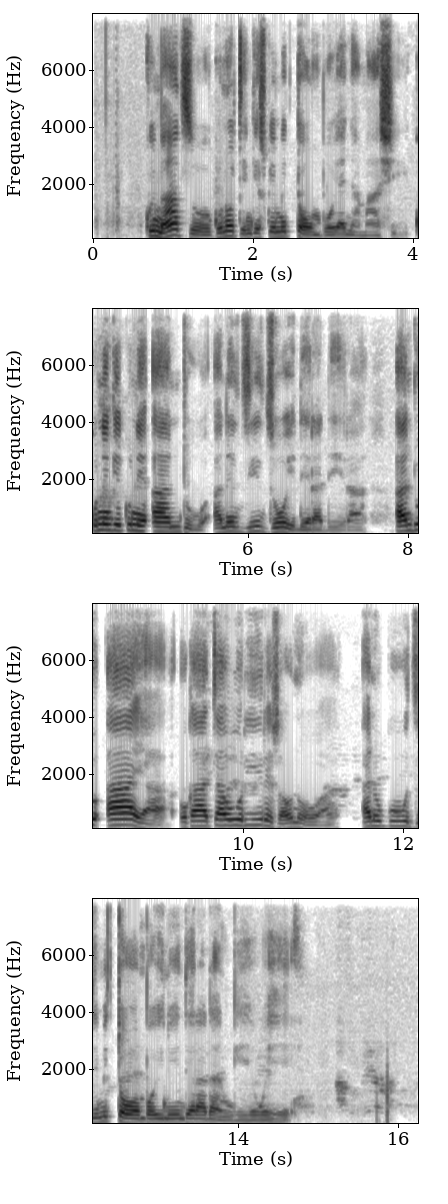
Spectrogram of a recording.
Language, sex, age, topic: Ndau, male, 18-24, health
